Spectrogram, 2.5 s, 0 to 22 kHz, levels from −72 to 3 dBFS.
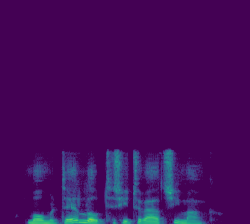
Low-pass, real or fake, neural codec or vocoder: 7.2 kHz; fake; codec, 16 kHz, 0.7 kbps, FocalCodec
